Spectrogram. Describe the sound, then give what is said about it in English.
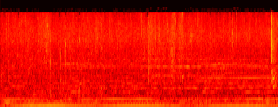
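Steady rain patters densely on a hard surface, with scattered louder drops ticking through a constant wash and a low, even hum underneath. No voices. “Rain.”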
